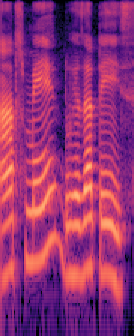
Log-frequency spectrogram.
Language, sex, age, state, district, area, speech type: Assamese, female, 30-45, Assam, Dhemaji, urban, spontaneous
